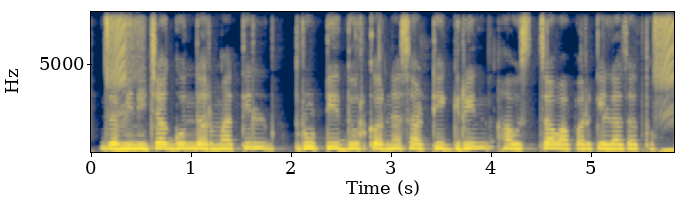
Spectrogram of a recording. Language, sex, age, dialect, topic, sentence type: Marathi, female, 18-24, Varhadi, agriculture, statement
